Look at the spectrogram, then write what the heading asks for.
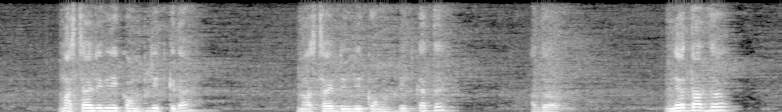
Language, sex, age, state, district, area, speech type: Santali, male, 60+, West Bengal, Birbhum, rural, spontaneous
